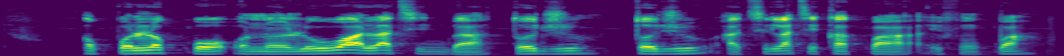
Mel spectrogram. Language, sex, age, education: Yoruba, male, 15-29, tertiary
